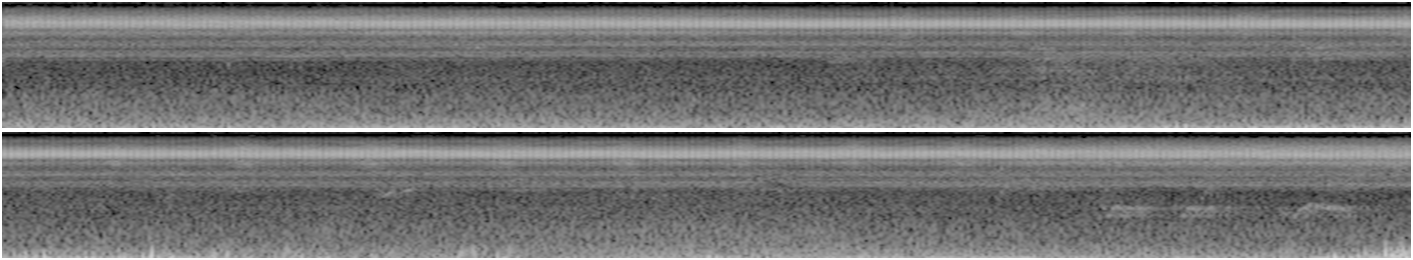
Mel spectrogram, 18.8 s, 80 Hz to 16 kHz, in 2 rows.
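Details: Brown bunyip cicada calling, a find from 3 February 2023: a continuous, monotonous, high droning buzz held steady without any crescendo, over low rumbling background noise.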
